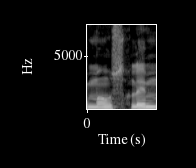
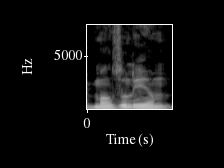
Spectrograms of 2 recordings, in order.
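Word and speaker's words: mausoleum: ma'am হ্যাঁ আমি জানি আমরা জানি ইটস ন্যাশনাল মৌজলেম অথবা এই মৌজলেম এটাই বলা হয় অনেকে মৌসুলেম বলে অনেকে মাউজুলিয়াম বলে ঠিক আছে অনেক উচ্চারণ এটার করে থাকে অনেকে মাউজুলিয়াম এটাই হচ্ছে একটা পারফেক্ট উচ্চারণ এখানকার আপনারা চাইলে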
